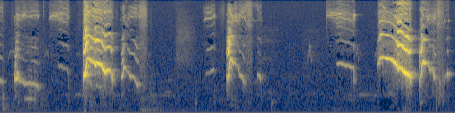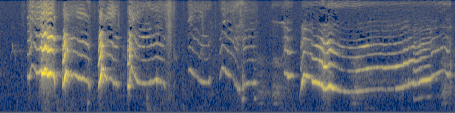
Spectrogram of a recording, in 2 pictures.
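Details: A puppy cries in repeated bursts of shrill, downward-sliding yelps separated by pauses, with softer whimpers between them, closing on a sustained, wavering whine; clean background.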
